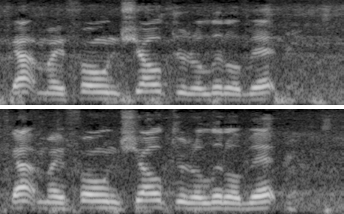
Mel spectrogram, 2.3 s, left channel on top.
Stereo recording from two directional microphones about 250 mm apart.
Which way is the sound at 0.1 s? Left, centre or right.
Centre.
